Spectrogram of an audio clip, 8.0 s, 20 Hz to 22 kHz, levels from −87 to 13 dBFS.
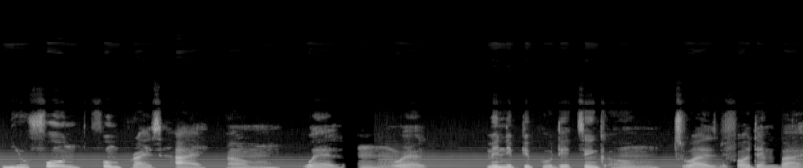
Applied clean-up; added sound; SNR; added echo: none; Trumpet; 18 dB; none.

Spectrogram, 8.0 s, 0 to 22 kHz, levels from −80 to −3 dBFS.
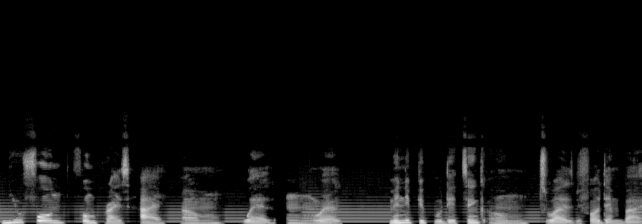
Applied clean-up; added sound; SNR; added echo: neural mask model RNNoise.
